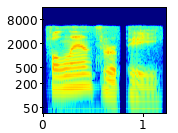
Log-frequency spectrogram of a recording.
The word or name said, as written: philanthropy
